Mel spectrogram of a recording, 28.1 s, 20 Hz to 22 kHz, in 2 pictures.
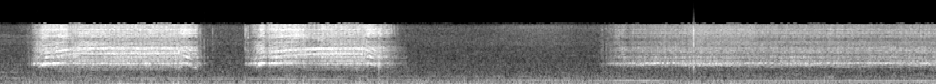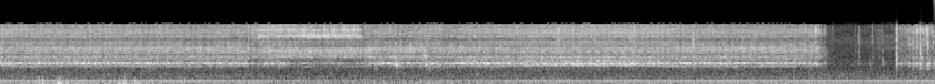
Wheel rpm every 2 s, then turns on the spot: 70, 100, 100, 10, 10, 60, 70, 70, 70, 70, 70, 70, 70, 30.
none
